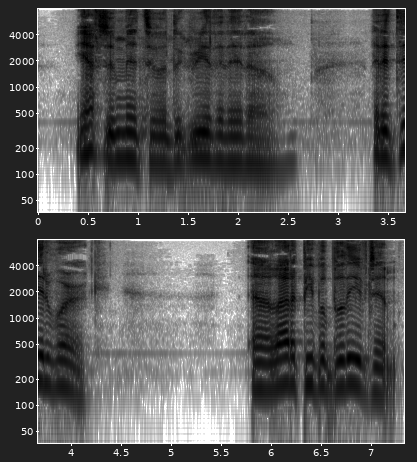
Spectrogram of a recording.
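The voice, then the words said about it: Imitates another person's voice. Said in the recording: “debut of my Ben Carson impression.”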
